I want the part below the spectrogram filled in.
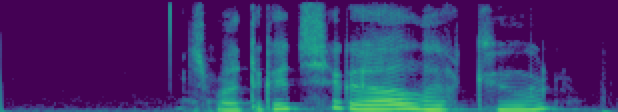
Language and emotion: Russian, neutral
